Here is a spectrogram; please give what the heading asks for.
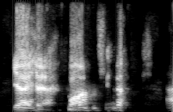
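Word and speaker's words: Bongino: I'll Bonino like Bon Bon. Yeah. Yeah. Bonino.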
